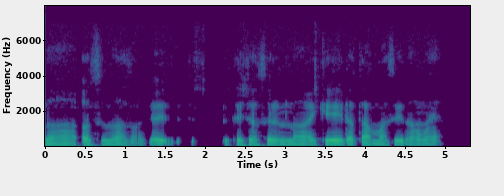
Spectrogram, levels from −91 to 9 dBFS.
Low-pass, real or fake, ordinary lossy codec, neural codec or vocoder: 7.2 kHz; real; none; none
